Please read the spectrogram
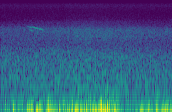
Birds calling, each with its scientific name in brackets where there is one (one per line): Hawaii Amakihi (Chlorodrepanis virens)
